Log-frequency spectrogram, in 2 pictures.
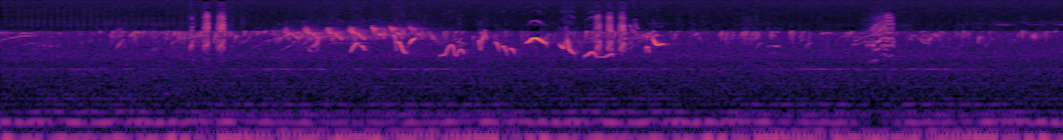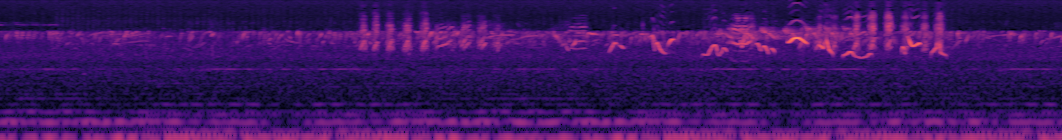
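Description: Wild birds chirping in two bouts of quick rising and falling calls, over a steady low hum.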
